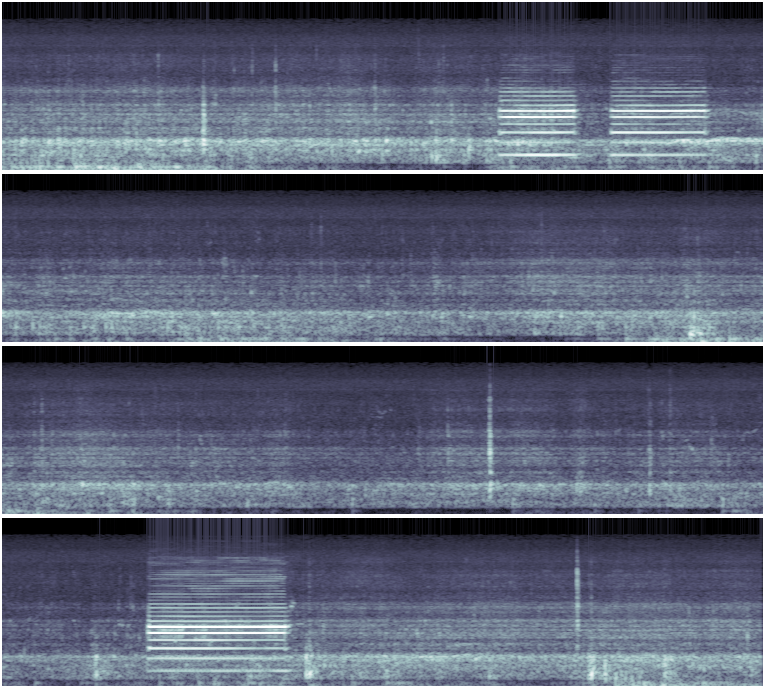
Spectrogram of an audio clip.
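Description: Underwater rugby referee's signal horn heard through the water: two short blasts about five seconds in, then one longer blast about twenty-five seconds in. Between them a steady underwater rush and bubbling from the players swimming.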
